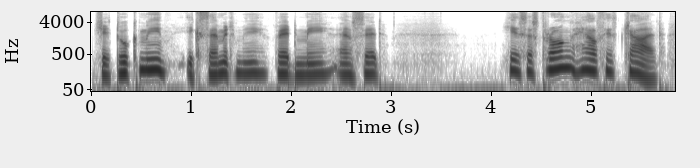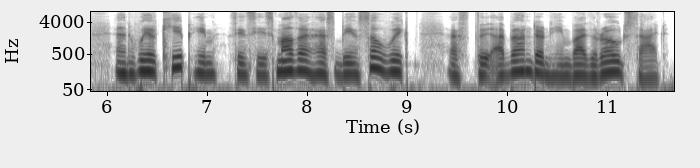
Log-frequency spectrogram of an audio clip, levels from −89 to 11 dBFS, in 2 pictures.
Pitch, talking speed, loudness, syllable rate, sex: 145 Hz, 165 wpm, -18 LUFS, 4.7 syllables/s, male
